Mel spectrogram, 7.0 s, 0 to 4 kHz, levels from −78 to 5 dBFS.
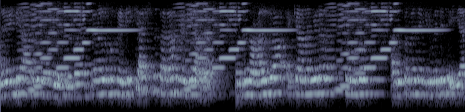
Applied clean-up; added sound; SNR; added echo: none; Harmonica; 4 dB; reverberation time 0.7 s.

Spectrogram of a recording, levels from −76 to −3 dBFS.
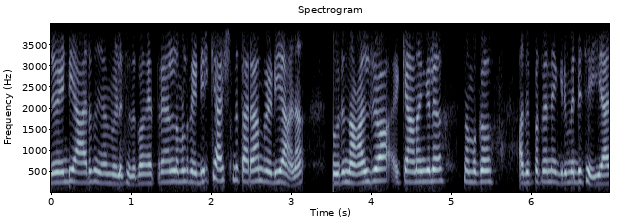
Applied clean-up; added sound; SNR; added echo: none; none; none; none.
